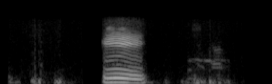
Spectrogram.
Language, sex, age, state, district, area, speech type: Bengali, male, 18-30, West Bengal, Birbhum, urban, conversation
